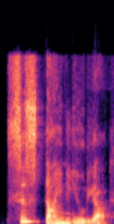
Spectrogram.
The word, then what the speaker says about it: cystinuria: So in cystinuria, तो इसको थोड़ा प्रोनाउंसिएशन भी हम चेंज करते हैं, cystinuria.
